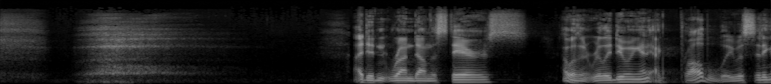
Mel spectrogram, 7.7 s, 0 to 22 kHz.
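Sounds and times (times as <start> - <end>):
person imitating a distressed catching gasp of breath: 0.0 - 2.2
speech: 3.6 - 7.7.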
